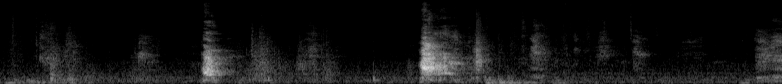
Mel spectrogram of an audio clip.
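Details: Two Shiba Inu play fighting indoors, older sister Komame aged one year eleven months against a three-month-old puppy, never biting in earnest; two loud, sharp bark bursts near two and four seconds, between softer scuffles and short yips.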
